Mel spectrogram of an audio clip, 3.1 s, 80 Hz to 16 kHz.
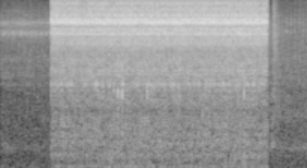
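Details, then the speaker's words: Brompton with Sturmey Archer hub gear freewheeling in gear 3, the noisiest gear: quick fine ticking from pawls, which is normal. "So just remember, that lovely ticking is just life with Sturmey Archer."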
